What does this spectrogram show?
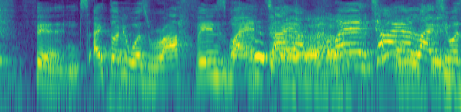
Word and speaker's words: Ralph Fiennes: You know, I actually only realized how to pronounce Ralph Fiennes. I thought it was Ralph Fiennes my entire life.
